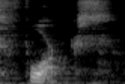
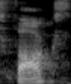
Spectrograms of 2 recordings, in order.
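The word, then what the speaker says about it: Fawkes: she must not be named who changed Hermione's pronunciation between books because he got feedback says forks. Nope. It's Fox to you.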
